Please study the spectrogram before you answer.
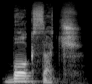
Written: boksac

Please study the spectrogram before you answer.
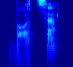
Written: boca

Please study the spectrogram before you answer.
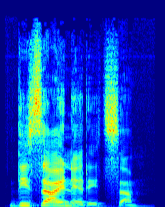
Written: dizajnerica

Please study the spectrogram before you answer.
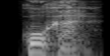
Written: kuhar

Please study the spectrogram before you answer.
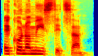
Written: ekonomistica

